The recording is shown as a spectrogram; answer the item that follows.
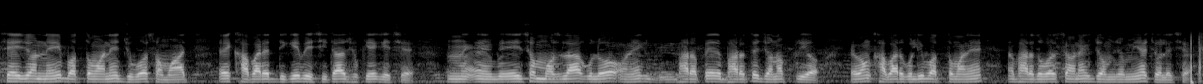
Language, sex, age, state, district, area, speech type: Bengali, male, 45-60, West Bengal, South 24 Parganas, rural, spontaneous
